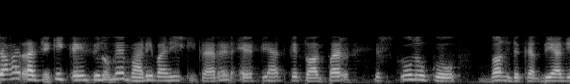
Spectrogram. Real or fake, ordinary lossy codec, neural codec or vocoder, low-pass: fake; none; codec, 16 kHz in and 24 kHz out, 0.6 kbps, FireRedTTS-2 codec; 3.6 kHz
